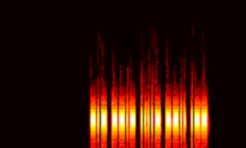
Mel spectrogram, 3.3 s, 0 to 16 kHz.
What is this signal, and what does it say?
Morse code, heard as a keyed tone, about 50 wpm, 700 Hz. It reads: KQ4ZW
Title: USA Call Signs - 5 Characters - Repeated 2x - 50wpm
